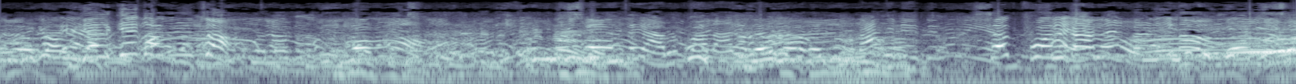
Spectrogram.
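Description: Young women chatter and laugh close by.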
